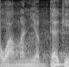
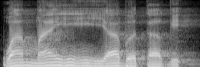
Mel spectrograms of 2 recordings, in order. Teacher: Ini yang dikatakan tulisan dan bacaan berbeda. Ditulisnya kan ada bunyi nun matinya, dibacanya tuh N-nya hilang dilebur sama Y. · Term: idgham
